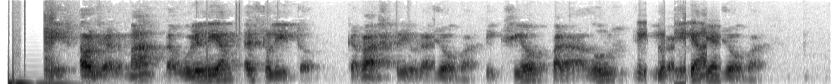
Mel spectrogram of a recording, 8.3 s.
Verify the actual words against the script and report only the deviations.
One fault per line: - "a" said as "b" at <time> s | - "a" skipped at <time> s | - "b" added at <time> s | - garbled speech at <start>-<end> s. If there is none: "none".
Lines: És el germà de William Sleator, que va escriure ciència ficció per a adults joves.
- "ciència" said as "joves" at 4.4 s
- garbled speech at 6.4-7.2 s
